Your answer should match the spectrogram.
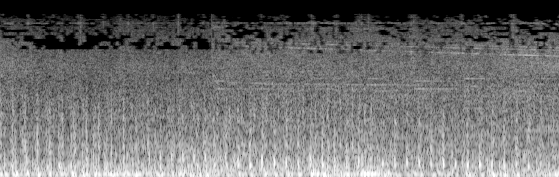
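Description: Helicopter hovering close by, its rotor blades beating fast and evenly.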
